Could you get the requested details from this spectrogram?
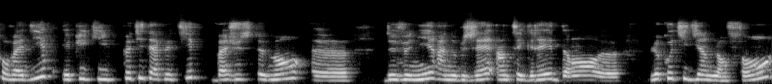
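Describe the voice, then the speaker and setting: Hesitant speech therapist woman. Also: medium pitch. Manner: measured, many hesitations and fillers. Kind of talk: explanatory interview answers.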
